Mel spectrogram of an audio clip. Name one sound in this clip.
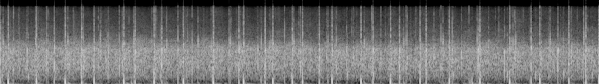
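A crowd applauds steadily in a room.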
